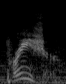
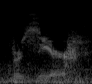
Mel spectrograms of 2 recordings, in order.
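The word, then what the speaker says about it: brazier: light the first braer it's pronounced braier I always thought it was pronounced brair but I think that's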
